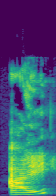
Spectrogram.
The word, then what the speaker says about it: Ei: The first one is RE and AE, which is pronounced like the English word for I.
